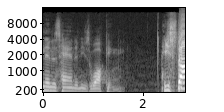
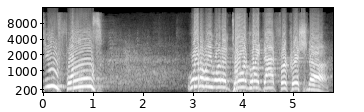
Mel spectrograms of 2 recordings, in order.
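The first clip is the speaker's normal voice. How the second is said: higher, louder rebuke; mock scolding; 7 semitones higher, 7 dB louder than usual. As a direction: scold them, half joking. Prabhupada scolds disciples.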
